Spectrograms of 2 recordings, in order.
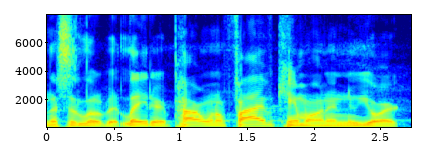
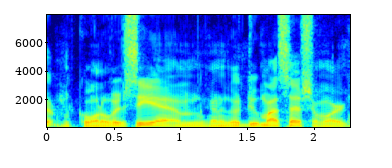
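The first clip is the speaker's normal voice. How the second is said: low, laid-back imitation of a singer; 7 semitones lower, faster than usual. Retelling the singer announcing his session work, low imitated voice. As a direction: drop the voice well down for a casual quote. [name] retold in low voice.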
